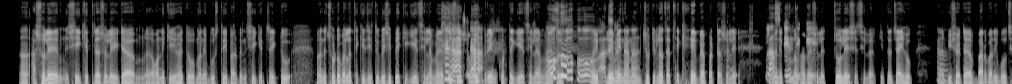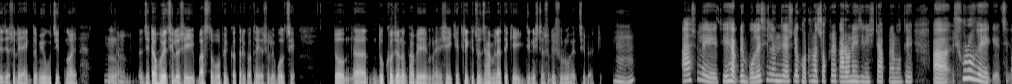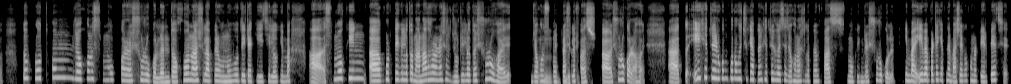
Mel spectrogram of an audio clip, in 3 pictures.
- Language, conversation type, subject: Bengali, podcast, পুরনো অভ্যাস বদলাতে তুমি কী করো?
- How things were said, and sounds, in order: laugh; laughing while speaking: "হ্যাঁ, আচ্ছা। ও হো হো! আচ্ছা, আচ্ছা"; laughing while speaking: "জটিলতা থেকে"; chuckle; laughing while speaking: "ক্লাস ten"; laughing while speaking: "যে"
